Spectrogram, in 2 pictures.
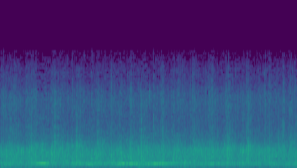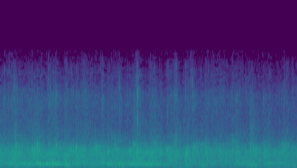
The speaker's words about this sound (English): Let's all stand together, clap our hands to the Lord.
